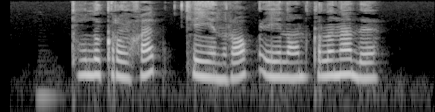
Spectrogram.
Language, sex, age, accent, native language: Uzbek, female, 25-34, Xorazm, Uzbek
